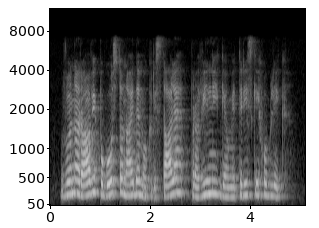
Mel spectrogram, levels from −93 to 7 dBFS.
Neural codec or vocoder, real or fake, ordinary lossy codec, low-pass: none; real; none; 7.2 kHz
